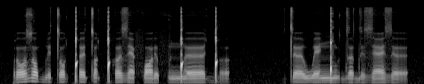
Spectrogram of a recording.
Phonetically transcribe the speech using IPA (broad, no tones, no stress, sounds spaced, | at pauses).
ɾ ɔ z ɔ b ɛ t ɔ ǃ ɜ t ɒ ǃʰ ʌ z æ f ɒ ɾ ə f ʊ ŋ͡ǃ ɜː ɡ͡ǃ ʌ | t ɜː w ɛ ŋ͡ǃ u d ʌ d ə z æ z ɜ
